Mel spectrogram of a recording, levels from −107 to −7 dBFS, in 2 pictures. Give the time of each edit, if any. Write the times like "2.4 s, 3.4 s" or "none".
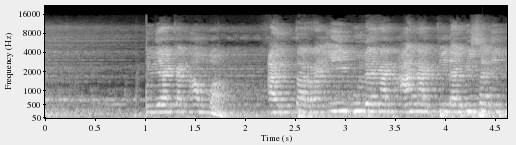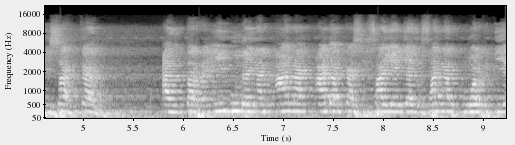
1.0 s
